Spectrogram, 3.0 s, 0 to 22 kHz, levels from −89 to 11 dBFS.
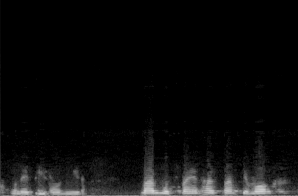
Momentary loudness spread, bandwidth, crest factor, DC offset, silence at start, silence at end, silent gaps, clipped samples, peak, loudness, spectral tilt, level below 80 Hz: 8 LU; 3.9 kHz; 18 dB; under 0.1%; 0 s; 0.15 s; none; under 0.1%; 0 dBFS; -18 LUFS; -8.5 dB/octave; -40 dBFS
